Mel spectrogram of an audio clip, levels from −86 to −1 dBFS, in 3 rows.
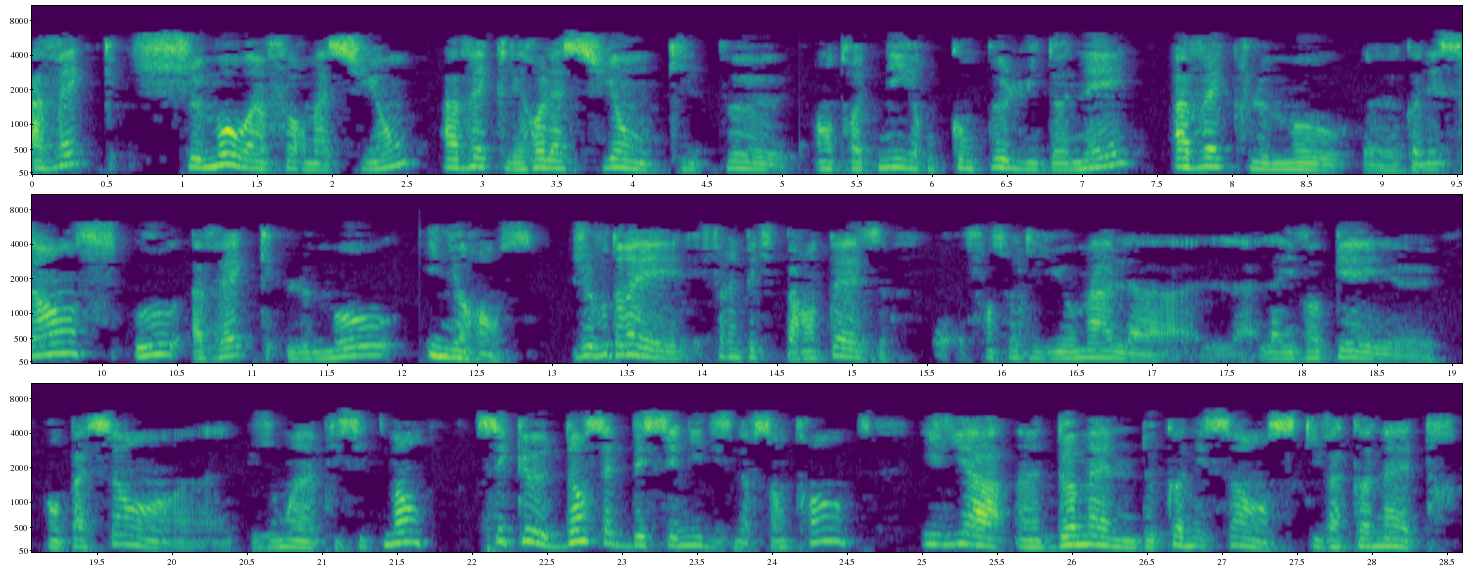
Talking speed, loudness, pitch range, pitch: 130 wpm, -21 LUFS, 120-165 Hz, 140 Hz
